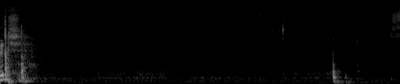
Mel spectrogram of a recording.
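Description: Scissors cutting a piece off thick double-sided foam tape: faint, short snips, with one sharper snip a little before the end.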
